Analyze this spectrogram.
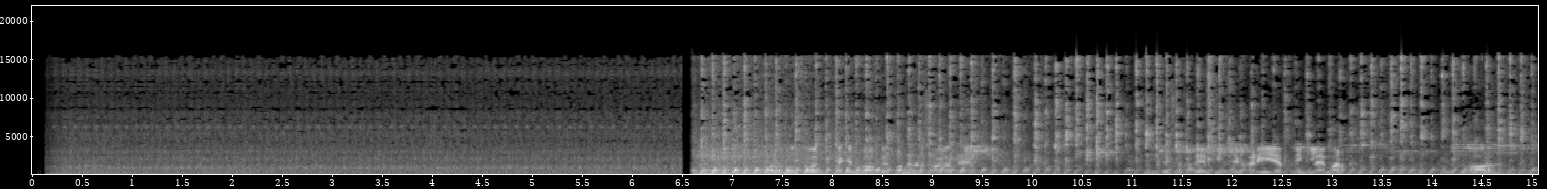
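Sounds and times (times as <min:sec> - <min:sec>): motorcycle engine idling: 0:00.2 - 0:15.0
man speaking: 0:07.4 - 0:09.7, 0:11.2 - 0:13.3, 0:14.2 - 0:14.8.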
